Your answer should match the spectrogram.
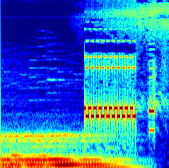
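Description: Electronic telephone ringtone, a steady trilling tone pattern that cuts in, holds for about a second, stops, then gives one short final chirp, over a low rumbling background with no talk.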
